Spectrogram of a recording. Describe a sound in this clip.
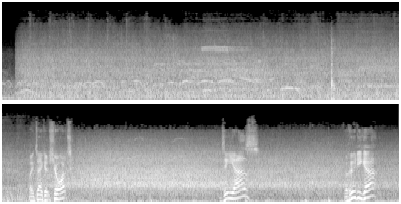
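A stadium crowd roars and cheers steadily, growing louder midway.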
